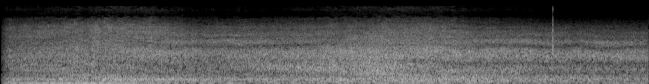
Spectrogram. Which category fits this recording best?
Sound effects > Vehicles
